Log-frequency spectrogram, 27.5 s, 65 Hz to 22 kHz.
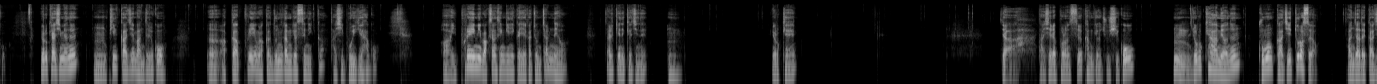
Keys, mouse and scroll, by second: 0.1-1.0 scroll down 2, 1.0 scroll down 1, 1.2-1.8 middle drag, 1.2-1.5 scroll down 1, 2.1 scroll up 1, 2.4-2.8 scroll down 2, 2.8 middle click, 3.3-3.7 scroll up 2, 3.7 shift+middle click, 4.0-5.9 middle drag, 6.2 click, 6.9 click, 7.6-8.5 middle drag, 8.5-8.8 scroll up 1, 8.8 shift+middle drag, 9.2-9.6 scroll up 4, 10.1 click, 10.5 Tab, 11.2 `, 12.7 click, 13.0-13.5 scroll up 1, 13.6 g, 15.4 scroll down 1, 15.5 middle drag, 16.9 Tab, 17.7 Tab, 18.4 click, 18.7 scroll down 2, 18.9 middle click, 19.3 click, 19.5-21.4 scroll down 2, 21.4 click, 21.8-22.1 drag, 22.1 scroll up 1, 22.3 scroll down 1, 22.7 shift+middle drag, 23.0-24.0 middle drag, 26.4 scroll up 1, 26.7 middle drag, 27.0-27.5 scroll up 3.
